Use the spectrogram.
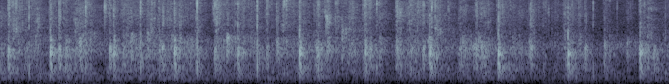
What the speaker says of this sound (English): Big round of applause for everybody who shared.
